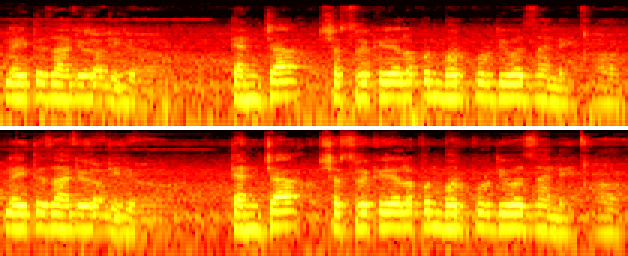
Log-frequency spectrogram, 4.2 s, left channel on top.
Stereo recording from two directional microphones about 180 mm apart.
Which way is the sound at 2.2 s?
Centre (ahead or behind).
